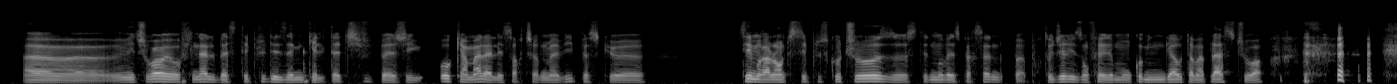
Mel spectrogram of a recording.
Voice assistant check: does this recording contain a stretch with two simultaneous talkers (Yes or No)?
No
